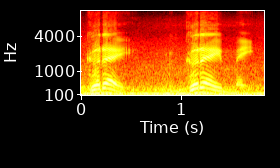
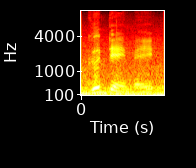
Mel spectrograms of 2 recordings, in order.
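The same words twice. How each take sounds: First: G'day mate, clipped Australian style; Australian greeting, slurred together; Aussie accent. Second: Said in the usual way. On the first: Shown as a demonstration. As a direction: squash Good day into one quick G'day. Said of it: "That's how you say to somebody".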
